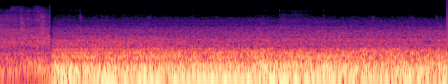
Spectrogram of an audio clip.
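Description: Steady low rumble of a car driving, heard from inside the cabin: engine and road noise. It starts suddenly about half a second in.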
